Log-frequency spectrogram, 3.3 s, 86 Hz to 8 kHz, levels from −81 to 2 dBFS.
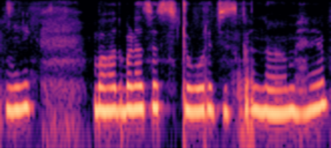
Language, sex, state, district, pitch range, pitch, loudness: Hindi, female, Bihar, West Champaran, 270-290 Hz, 280 Hz, -12 LUFS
